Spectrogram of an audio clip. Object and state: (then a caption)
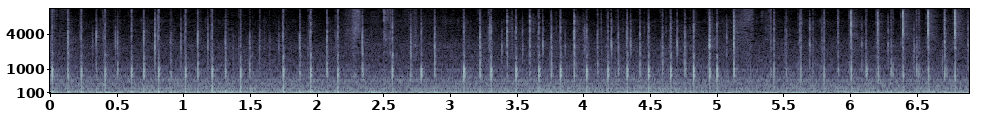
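Plastic game controller being tapped. A hollow black plastic gamepad, held in both hands, is tapped and clicked rapidly on its buttons and shell by fingertips. The result is a dense, steady stream of short, sharp clicks with bright, crisp tops over a constant low rumble.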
